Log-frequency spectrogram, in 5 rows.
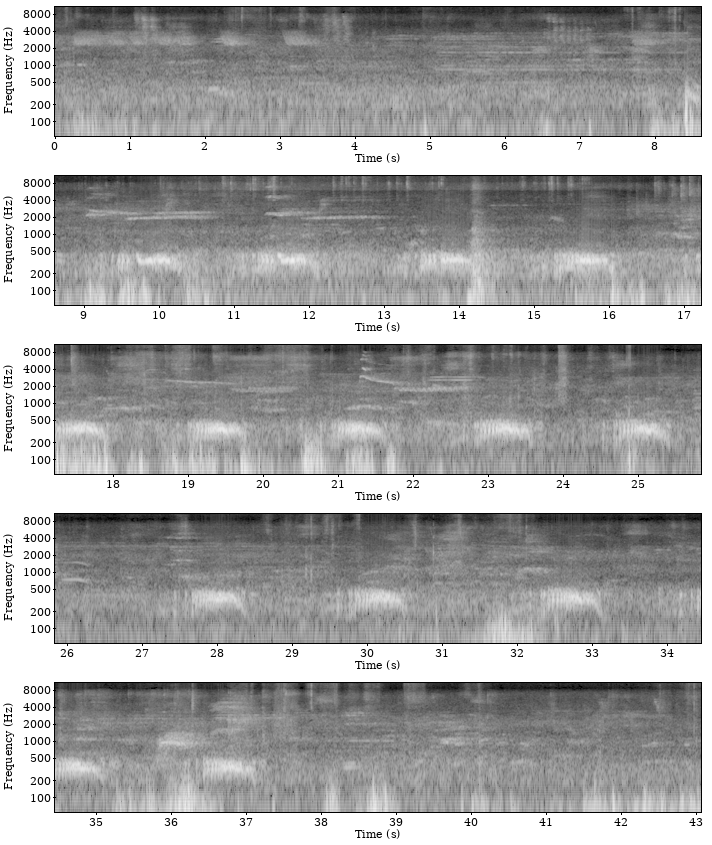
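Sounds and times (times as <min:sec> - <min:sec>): pigeon cooing: 0:08.3 - 0:16.2, 0:16.8 - 0:23.8, 0:24.5 - 0:25.6, 0:27.4 - 0:28.6, 0:29.6 - 0:30.7, 0:32.0 - 0:33.3, 0:33.9 - 0:37.3.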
